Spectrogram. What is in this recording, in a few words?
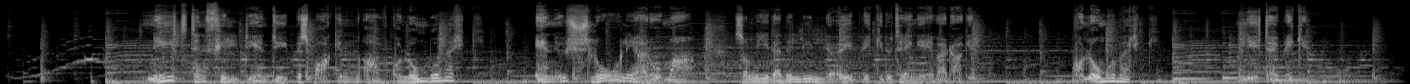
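Norwegian soft sell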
